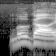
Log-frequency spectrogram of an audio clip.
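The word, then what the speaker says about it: Mughal: saah Jan and was led by Ethan mugal mugal is correct led by Akbar the Great and sorry for those mispronunciations you got it anyway Kathy Ames gives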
